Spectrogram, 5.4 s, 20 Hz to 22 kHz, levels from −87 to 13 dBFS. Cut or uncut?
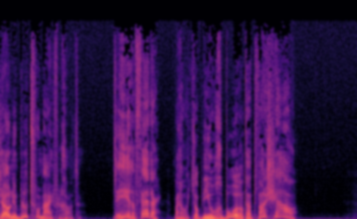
cut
